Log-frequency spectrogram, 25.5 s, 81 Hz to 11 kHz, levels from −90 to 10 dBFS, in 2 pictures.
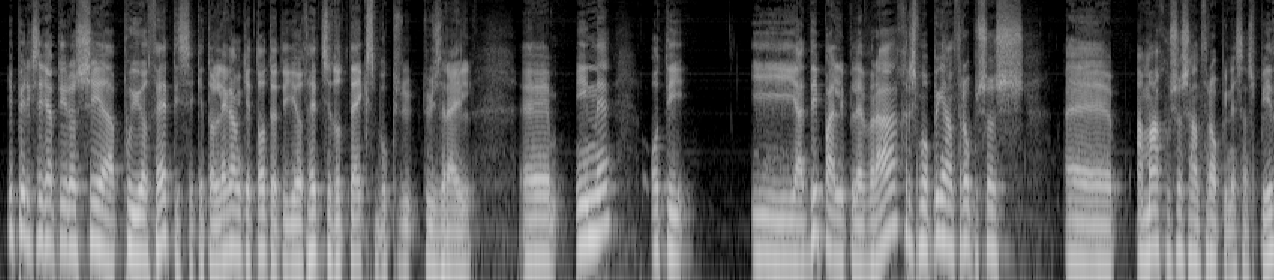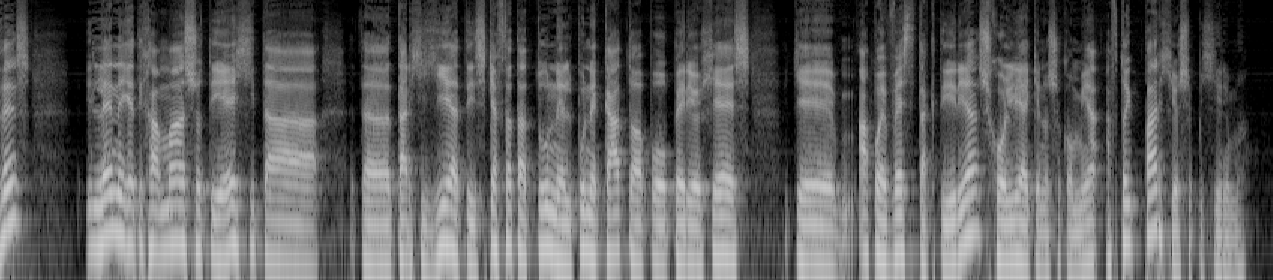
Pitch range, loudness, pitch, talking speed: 110-145 Hz, -19 LUFS, 120 Hz, 150 wpm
